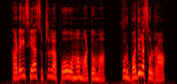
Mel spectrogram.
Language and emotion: Tamil, angry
